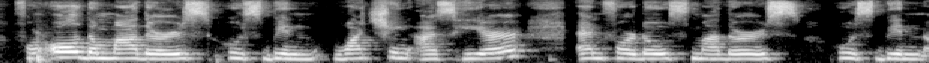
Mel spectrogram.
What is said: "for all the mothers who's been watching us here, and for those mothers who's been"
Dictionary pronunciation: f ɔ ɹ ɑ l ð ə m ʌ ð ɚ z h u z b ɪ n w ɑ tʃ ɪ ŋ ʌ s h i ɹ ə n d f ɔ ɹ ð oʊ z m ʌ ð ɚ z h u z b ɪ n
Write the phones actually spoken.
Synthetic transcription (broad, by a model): f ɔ ɹ ɑ l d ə m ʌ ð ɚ s h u s b ɪ n w ɑ tʃ ɪ ŋ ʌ s h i ɹ ə n d f ɔ ɹ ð oʊ s m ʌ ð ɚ s h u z b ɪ n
